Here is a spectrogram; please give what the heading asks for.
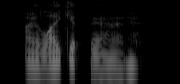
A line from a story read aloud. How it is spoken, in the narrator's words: returned softly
